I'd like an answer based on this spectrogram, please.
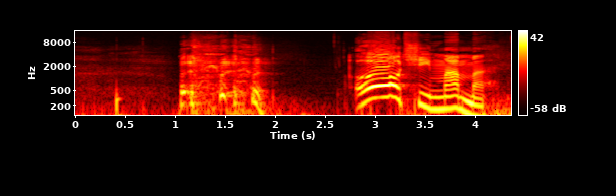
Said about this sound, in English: Sorry about the coughing, guys. Last time I was here, I got sick.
